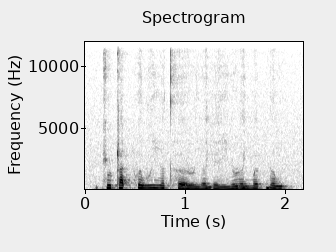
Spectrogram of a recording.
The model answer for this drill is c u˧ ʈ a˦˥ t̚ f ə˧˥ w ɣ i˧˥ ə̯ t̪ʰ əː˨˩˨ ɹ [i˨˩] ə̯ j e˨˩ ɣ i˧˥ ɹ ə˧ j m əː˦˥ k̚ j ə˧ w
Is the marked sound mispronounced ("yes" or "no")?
yes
